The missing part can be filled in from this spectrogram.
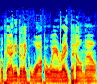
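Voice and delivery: ordinary talk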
